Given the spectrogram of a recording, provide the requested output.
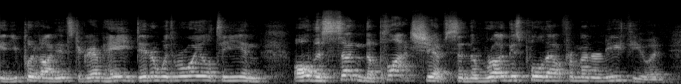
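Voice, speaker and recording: Higher-voiced male preacher in a roomy space. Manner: casual, colloquial, repeats phrases for emphasis. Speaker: pastor. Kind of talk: sermon with conversational storytelling and humor. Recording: roomy, echoing sound.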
